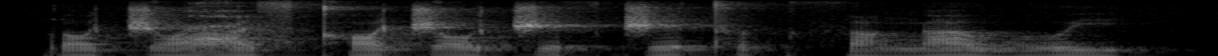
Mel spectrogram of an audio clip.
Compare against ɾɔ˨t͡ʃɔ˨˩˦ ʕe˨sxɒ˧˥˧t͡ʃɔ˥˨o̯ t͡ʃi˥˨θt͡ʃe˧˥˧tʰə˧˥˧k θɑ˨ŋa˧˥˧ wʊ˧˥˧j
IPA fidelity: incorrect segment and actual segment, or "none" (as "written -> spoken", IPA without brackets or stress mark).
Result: x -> kʰ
